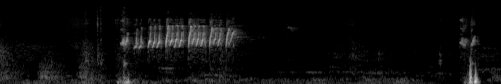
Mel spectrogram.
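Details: Rapid, dense red avadavat trill used to draw a reply from other birds: a single pulsing high burst of about a second over a low murmur, with a brief thump and squeak near the end.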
